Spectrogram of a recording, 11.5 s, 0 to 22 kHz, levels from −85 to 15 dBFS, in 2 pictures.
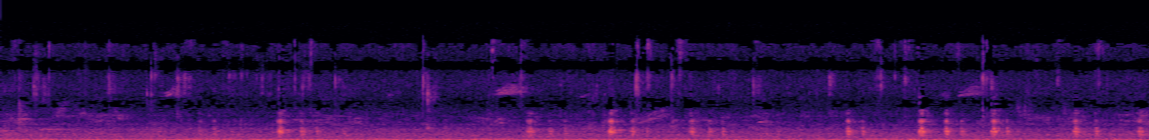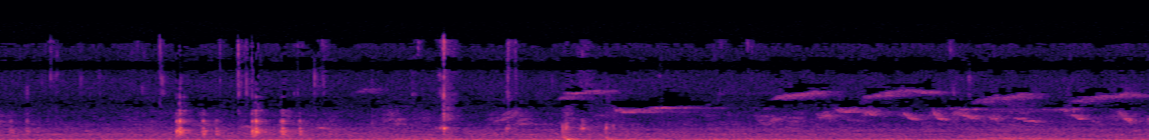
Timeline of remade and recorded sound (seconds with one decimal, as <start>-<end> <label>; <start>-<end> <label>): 0.0-11.5 recorded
